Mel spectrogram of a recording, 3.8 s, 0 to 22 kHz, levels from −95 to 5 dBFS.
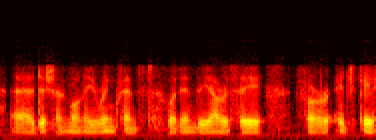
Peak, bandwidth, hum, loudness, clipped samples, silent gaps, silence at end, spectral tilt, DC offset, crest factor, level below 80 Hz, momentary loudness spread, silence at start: -12 dBFS; 4 kHz; none; -31 LUFS; under 0.1%; none; 0 s; -8.5 dB/octave; under 0.1%; 18 dB; -76 dBFS; 8 LU; 0 s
